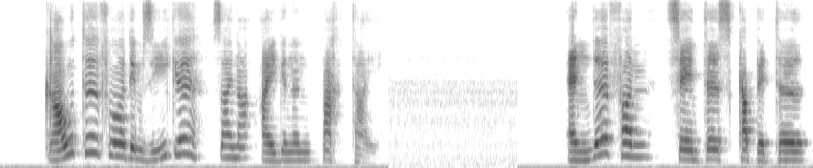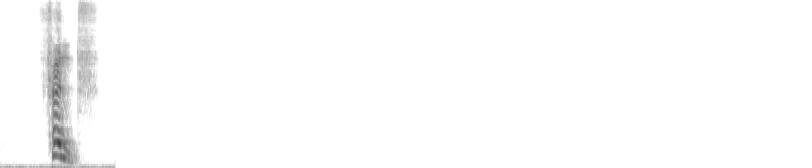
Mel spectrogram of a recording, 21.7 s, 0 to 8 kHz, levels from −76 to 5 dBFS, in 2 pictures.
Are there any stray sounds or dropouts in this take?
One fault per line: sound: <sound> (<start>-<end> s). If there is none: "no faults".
no faults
